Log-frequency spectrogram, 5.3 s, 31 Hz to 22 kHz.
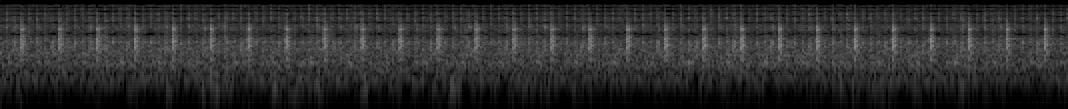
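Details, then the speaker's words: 1980 Mercedes-Benz 300 SD diesel at idle: a sharp, very even metallic knock about 158 times a minute; injectors #1 and #3 were replaced, and cracking each injector line ruled out injector nailing, so the cause is still unknown. "I replaced injector number 3 completely. Because that was the only injector that when I cracked the lines, the sound changed. And, well, didn't change it enough."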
